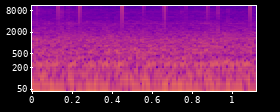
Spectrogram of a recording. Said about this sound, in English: that Nissan was like, I don't know if I'm going 70 or 50. I'm fluctuating between the two. And I'm in the left lane and everyone wants to pass me. And no one can tell if they can or not. Speed limit 60. Yeah. And I'm going 71.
